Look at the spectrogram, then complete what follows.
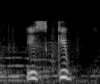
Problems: none marked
